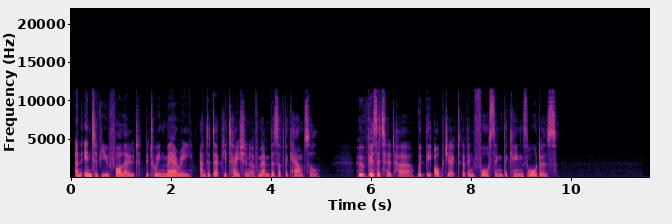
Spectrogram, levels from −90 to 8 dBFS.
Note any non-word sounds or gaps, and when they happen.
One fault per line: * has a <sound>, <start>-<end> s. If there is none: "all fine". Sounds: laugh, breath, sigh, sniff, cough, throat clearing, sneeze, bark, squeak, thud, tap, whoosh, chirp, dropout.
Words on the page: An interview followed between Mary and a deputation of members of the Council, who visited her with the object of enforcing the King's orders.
all fine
